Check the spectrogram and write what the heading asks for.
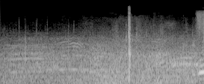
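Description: Crack of a wooden baseball bat meeting a pitched fastball, a single sharp hit about a second and a half in, over steady ballpark background noise. It is solid contact that drives the ball deep for a first-pitch home run.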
